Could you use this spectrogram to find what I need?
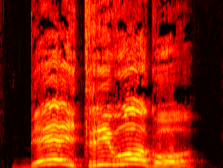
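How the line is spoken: Mayor shouting from above. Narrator (Russian): городской голова крикнул сверху

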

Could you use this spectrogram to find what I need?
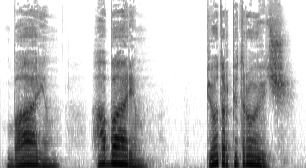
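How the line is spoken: Weak, slow, hoarse rustling voice. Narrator (Russian): Послышался мне голос, слабый, медленный и сиплый, как шелест болотной осоки

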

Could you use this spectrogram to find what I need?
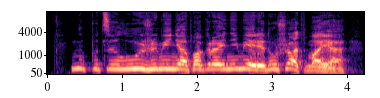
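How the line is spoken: Babbling. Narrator (Russian): залепетал обалдуй

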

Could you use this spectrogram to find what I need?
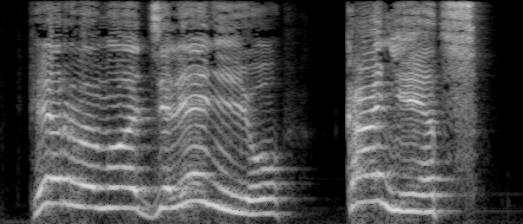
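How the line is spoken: Angry shout. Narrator (Russian): сердито крикнул

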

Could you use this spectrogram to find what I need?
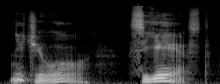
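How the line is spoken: Muttered. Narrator (Russian): бормочет Тимка

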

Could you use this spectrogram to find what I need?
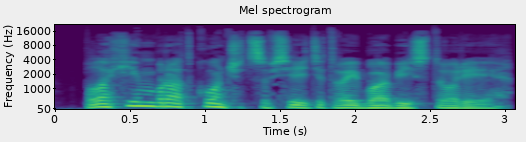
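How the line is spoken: Sighing. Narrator (Russian): вздохнул я

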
